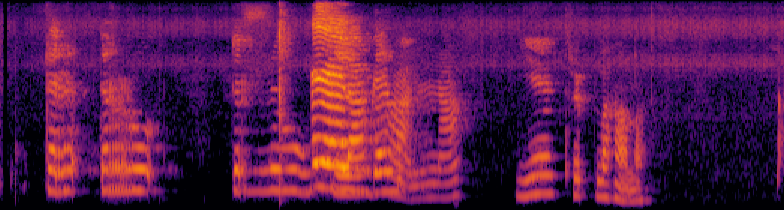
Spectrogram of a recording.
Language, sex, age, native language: Icelandic, female, 6, Icelandic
